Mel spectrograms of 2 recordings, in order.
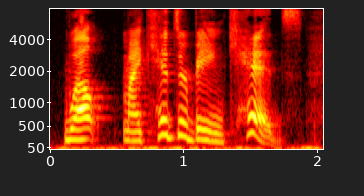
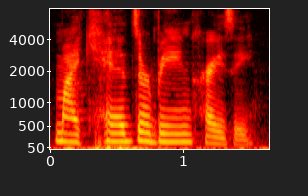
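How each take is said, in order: First: Put-on slow, louder, with "kids" leaned on at the end; reframing the kids' behaviour calmly, slow stress on "kids". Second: Said in the usual way. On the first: Shown as a demonstration. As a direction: drag it out and land hard on "kids". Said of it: "Emotional wellness is backing up and saying".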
